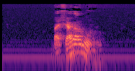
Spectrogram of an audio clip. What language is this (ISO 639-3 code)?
cat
